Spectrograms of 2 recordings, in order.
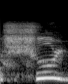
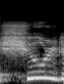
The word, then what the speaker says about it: should: আচ্ছা আমরা এটাকে অবশ্যই কেউ যেন শুড না বলে ফেলি, অনেকে এল এর উচ্চারণ থাকাতে অনেকে শুল্ড বলে ফেলতে পারো, এল উচ্চারণটা কিন্তু এখানে হবে না।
